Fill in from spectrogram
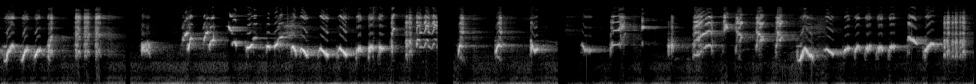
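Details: Greater green leafbird pours out a dense, chattering song of scratchy bursts, slurred whistles and rapid mimic-like phrases, almost continuous.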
